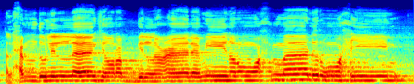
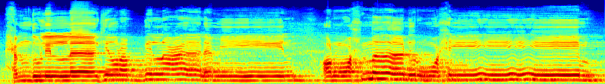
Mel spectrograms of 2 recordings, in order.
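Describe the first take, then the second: First: It is recited at a medium pace. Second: It is recited slowly and measuredly.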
